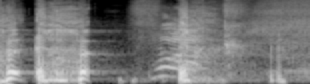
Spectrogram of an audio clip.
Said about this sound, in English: I have many years of microphone experience. My co-host has zero, and he coughs directly into the mic.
